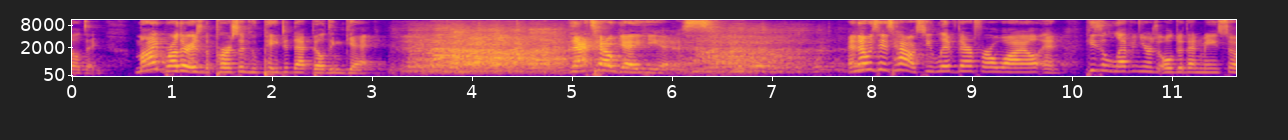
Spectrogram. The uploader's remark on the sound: With A Live Audience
